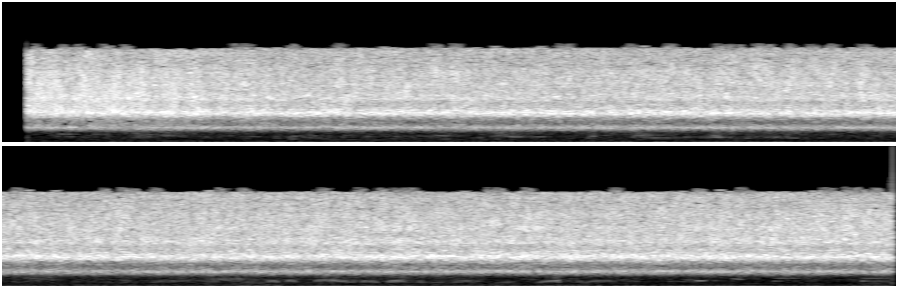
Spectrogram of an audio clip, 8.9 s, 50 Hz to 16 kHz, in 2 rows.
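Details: Cicada singing at Cu Chi, a suburban district of Ho Chi Minh City, Vietnam, in May 2015: a loud, unbroken, high-pitched buzzing drone holding steady throughout, with no pauses.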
